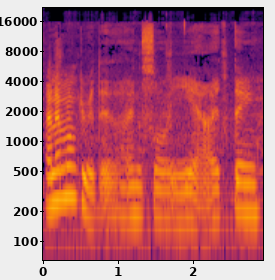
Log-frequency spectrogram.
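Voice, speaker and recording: A woman whose first language is not English records her first solo podcast alone at home on a phone, in a casual monologue full of hesitation, fillers and restarts. Her voice is on the low side and creaky, with lively intonation and an unhurried pace, over slight background noise.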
